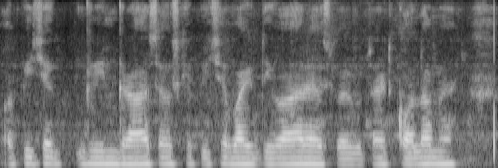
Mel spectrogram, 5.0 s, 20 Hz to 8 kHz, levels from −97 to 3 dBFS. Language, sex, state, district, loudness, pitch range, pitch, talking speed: Hindi, male, Haryana, Jhajjar, -19 LUFS, 105-110 Hz, 110 Hz, 170 wpm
